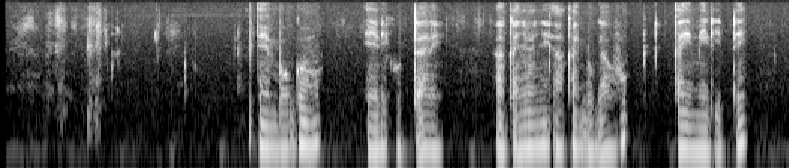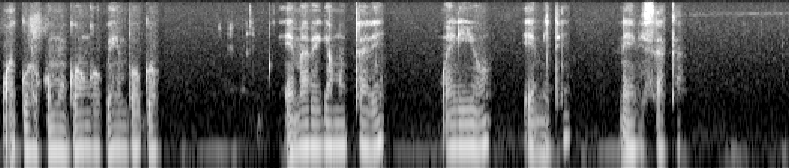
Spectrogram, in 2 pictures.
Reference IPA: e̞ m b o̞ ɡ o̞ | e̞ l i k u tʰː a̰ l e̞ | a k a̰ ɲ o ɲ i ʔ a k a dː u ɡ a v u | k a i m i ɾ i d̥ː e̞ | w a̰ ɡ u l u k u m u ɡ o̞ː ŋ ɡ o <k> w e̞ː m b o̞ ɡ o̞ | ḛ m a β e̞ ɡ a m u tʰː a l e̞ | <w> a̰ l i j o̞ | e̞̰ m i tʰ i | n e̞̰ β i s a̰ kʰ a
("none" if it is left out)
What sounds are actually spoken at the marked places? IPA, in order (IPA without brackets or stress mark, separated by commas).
ɡ, w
